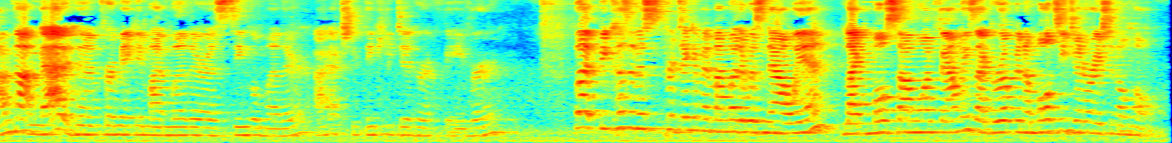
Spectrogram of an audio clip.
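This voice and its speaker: Over noticeable background noise and audible room echo, a woman speaks at a fairly quick pace. Her voice is fairly high with lively intonation. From Hawaii. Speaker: army officer, guest speaker. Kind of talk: speech. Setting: luncheon audience. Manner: animated.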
